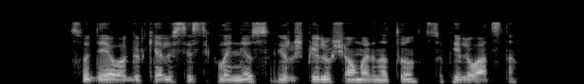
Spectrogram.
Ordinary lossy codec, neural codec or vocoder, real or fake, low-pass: AAC, 48 kbps; none; real; 7.2 kHz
